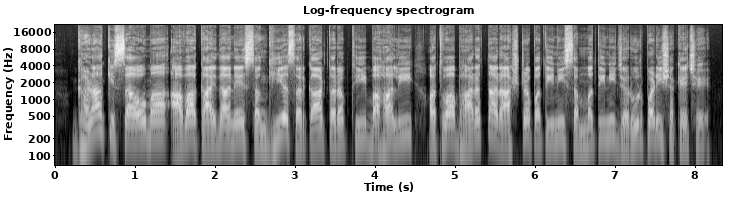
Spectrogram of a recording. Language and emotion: Gujarati, neutral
